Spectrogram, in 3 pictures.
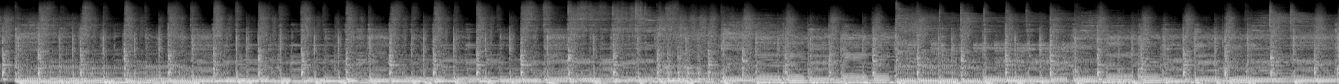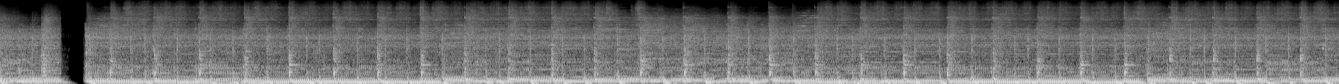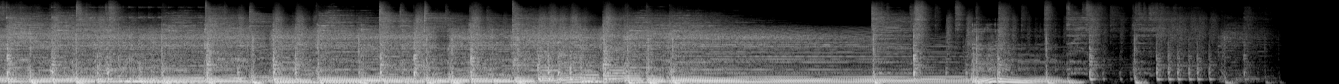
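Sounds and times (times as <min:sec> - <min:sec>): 
guitar pick sound: 0:00.2 - 0:37.4.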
